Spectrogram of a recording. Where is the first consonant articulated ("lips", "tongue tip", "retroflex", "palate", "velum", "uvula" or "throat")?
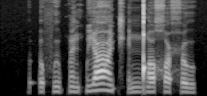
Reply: throat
